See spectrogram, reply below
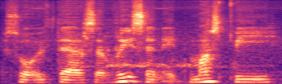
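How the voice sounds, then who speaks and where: A man doing a casual visual novel playthrough, reading the on-screen text aloud in a halting, stumbling way and reacting as he goes. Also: medium pitch, vocal fry, dark tone, slight background noise. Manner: halting, stumbling reader who rereads phrases.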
